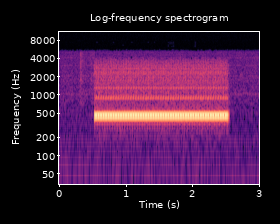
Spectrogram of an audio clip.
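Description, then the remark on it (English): A loud, steady telephone tone sounds alone for about two seconds while placing a call, starting and stopping abruptly, with quiet background before and after and no voices. “To place a call, please enter the phone number you would like to dial.”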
